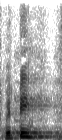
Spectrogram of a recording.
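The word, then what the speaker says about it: WITB: He is the father of the Working Income Tax Benefit, the acronym for which is helpfully pronounced WITBY, which helps Canadians over the so-called welfare wall.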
